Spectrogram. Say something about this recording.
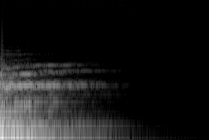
Sound effects > Electronic / Design
RUMBLY SUNK HIT
BASSY, BOLHA, BOOM, BRASIL, BRASILEIRO, BRAZIL, BRAZILIAN, DEEP, EXPLOSION, FUNK, HIT, IMPACT, LOW, MANDELAO, PROIBIDAO, RATTLING, RUMBLING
